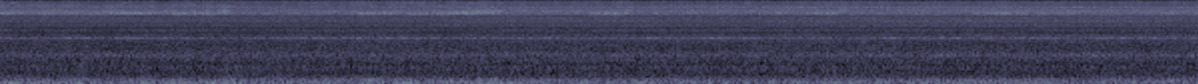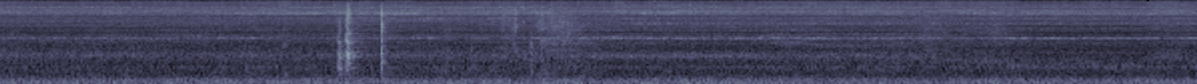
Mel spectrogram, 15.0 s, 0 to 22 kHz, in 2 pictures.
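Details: 1990 Onan P218 18 hp twin, one cylinder at 90 psi versus 120, with carboned plugs and a claimed 500 hours: engine stopped, a steady faint hiss of air escaping out the exhaust port past a leaking, likely carboned exhaust valve.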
